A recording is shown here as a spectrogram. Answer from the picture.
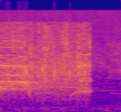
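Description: A crowd claps and cheers loudly, a dense wash of hands and whoops that holds steady for over a second, then cuts off abruptly into near silence.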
